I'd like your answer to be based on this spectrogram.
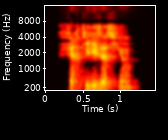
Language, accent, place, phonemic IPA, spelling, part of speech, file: French, France, Lyon, /fɛʁ.ti.li.za.sjɔ̃/, fertilisation, noun, LL-Q150 (fra)-fertilisation.wav
- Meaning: fertilization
